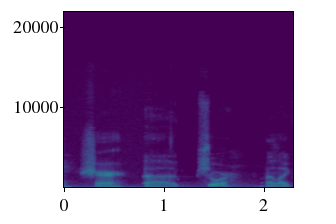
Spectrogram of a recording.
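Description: A man speaks calmly and briefly.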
